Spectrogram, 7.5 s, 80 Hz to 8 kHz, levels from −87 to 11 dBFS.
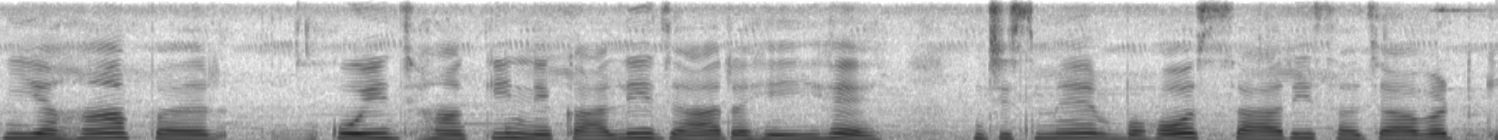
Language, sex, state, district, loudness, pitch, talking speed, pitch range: Hindi, female, Bihar, Madhepura, -15 LUFS, 225 Hz, 110 wpm, 215-240 Hz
